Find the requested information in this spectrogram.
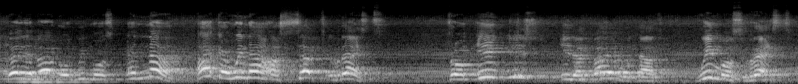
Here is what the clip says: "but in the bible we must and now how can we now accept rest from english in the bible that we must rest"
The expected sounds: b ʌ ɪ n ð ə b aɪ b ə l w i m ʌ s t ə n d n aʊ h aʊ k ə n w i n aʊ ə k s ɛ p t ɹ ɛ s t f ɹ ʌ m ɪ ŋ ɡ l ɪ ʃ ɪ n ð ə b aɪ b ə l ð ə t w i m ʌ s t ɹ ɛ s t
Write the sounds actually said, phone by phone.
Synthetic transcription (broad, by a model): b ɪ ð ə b aɪ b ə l w i m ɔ s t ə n n aʊ h aʊ k ə n w i n aʊ ə k s ɛ p t ɹ ɛ s t f ɹ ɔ m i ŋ ɡ l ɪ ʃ ɪ n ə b aɪ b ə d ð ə t w i m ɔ s t ɹ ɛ s t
